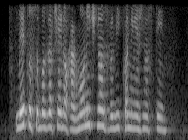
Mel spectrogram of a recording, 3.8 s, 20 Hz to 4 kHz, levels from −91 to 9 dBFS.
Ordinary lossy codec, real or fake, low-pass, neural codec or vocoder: none; fake; 3.6 kHz; codec, 16 kHz, 1.1 kbps, Voila-Tokenizer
